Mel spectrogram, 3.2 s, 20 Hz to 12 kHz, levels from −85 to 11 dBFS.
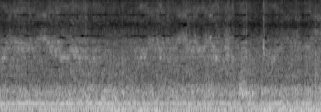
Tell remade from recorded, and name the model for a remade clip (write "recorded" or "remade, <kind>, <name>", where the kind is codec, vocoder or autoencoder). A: recorded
